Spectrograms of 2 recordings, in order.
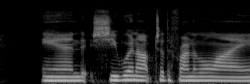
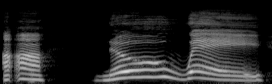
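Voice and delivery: higher and louder, digging in against the guides; stubborn refusal; 3 semitones higher, 4 dB louder, slower than usual. Retold or imitated. Arguing back at her guides, loud stubborn refusal. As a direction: refuse like a balking kid, rising to no way. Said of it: "I argue with them too".

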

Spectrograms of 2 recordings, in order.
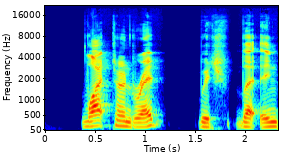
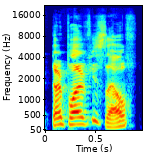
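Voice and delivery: higher mock scolding; mock stranger; 8 semitones higher than usual. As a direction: jeer it like a nosy stranger. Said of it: "you just go".

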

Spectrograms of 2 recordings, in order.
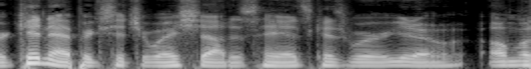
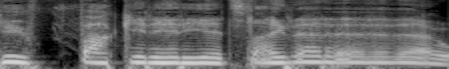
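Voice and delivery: higher, slowed-down imitation of a furious teammate; mock cussing rant; 11 semitones higher than usual. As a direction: ham up a teammate losing it. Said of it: "he goes on this full, like, cussing tangent".

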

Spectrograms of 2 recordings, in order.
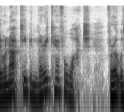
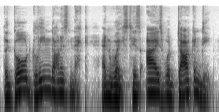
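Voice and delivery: plain reading voice

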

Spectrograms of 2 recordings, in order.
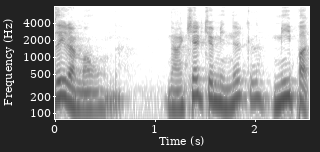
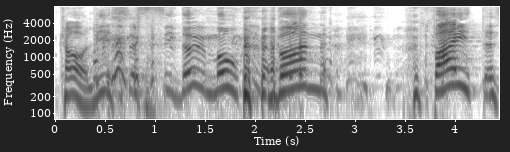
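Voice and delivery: en riant; 7 semitones higher, 7 dB louder, much slower than usual. Real, not acted. Fou rire en disant bonne fête.

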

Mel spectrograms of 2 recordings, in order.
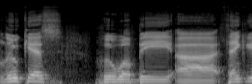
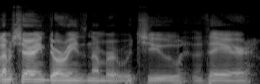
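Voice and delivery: ordinary delivery

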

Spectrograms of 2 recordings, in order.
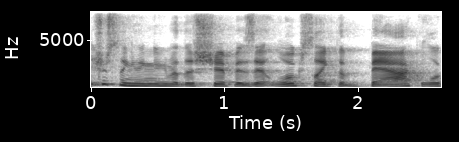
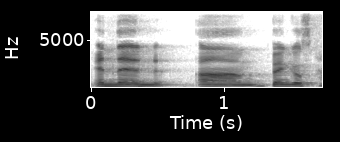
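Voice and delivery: ordinary talk

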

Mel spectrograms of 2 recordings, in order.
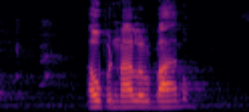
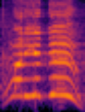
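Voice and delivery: very high, loud comic yell; mock outburst; 14 dB louder than usual. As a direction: shriek the question in mock bewilderment.

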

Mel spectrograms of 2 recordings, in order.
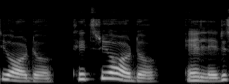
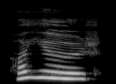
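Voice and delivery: high, loud anguished cry; screaming no; 7 semitones higher, 4 dB louder than usual. A narrator's reading. A girl screams as the horse stumbles, anguished. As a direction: cry out helplessly. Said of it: "diye bağırıyordu bir kız".

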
